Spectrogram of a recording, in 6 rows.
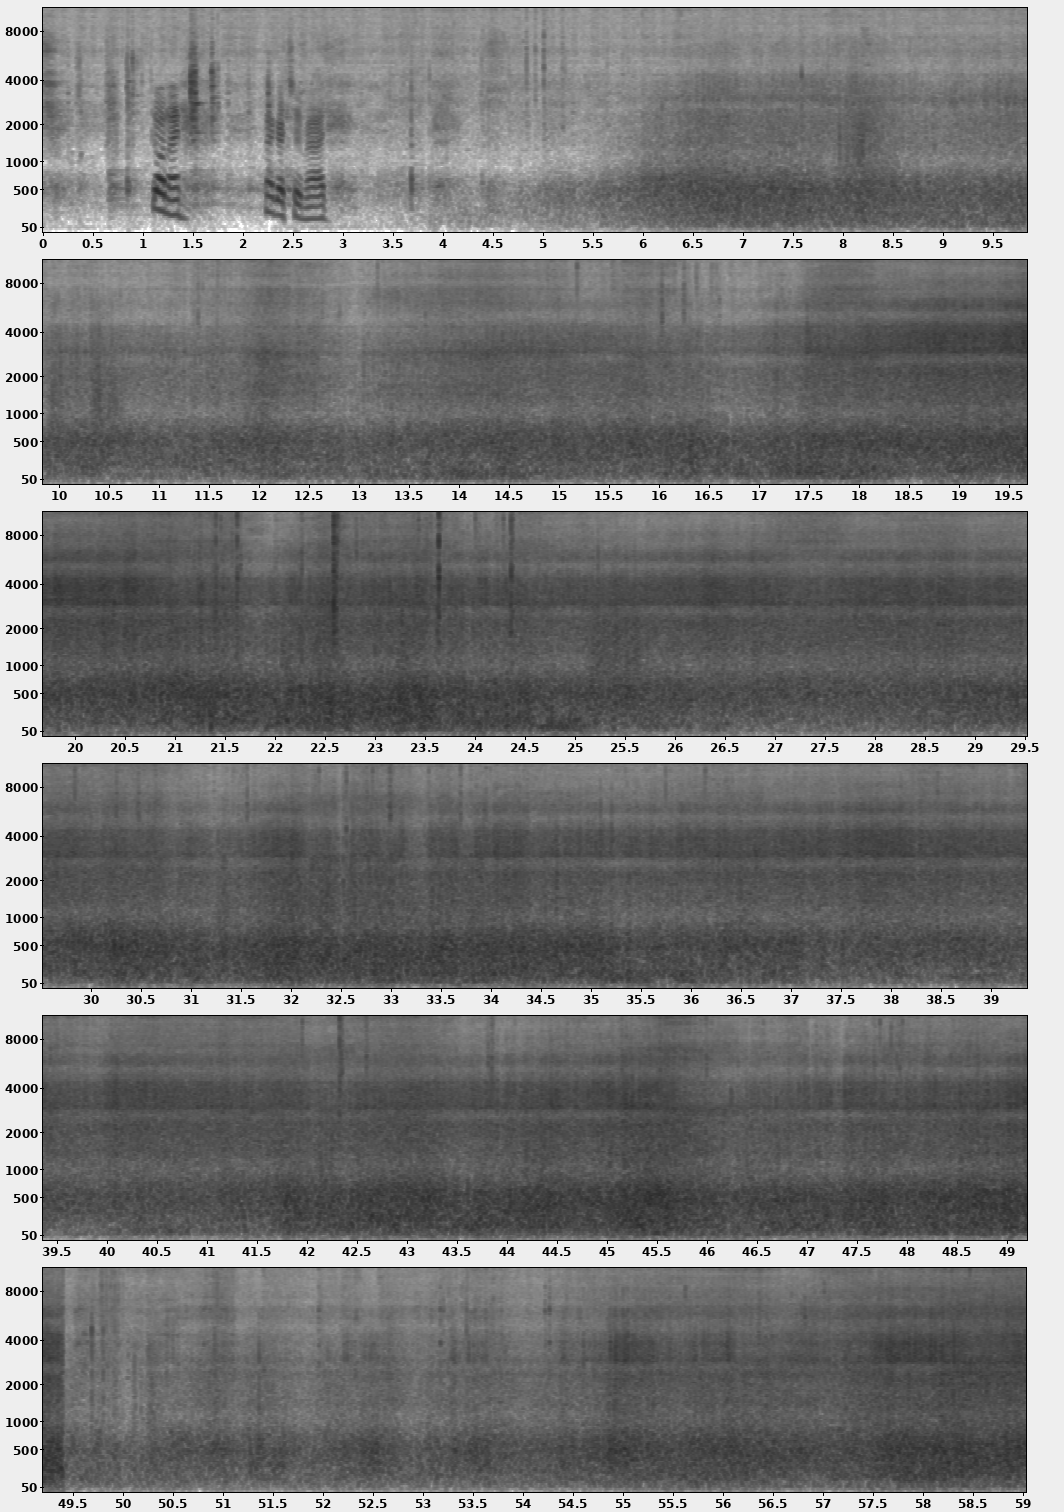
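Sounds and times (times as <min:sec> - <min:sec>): skis carving snow: 0:00.0 - 0:59.0
wind buffeting microphone: 0:04.8 - 0:59.0.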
